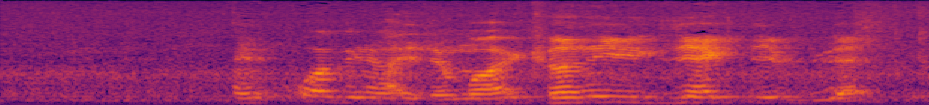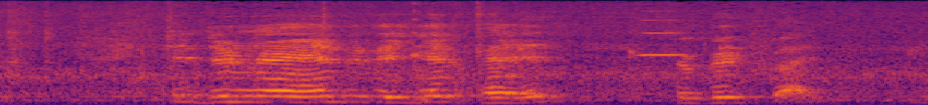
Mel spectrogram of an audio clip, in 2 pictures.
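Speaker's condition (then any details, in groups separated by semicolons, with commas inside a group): Cerebral palsy; from birth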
